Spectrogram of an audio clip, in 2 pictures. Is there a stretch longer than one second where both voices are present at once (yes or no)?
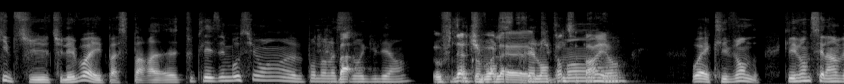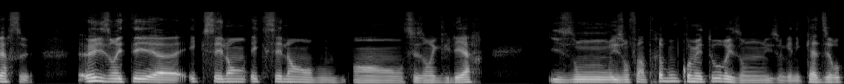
yes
